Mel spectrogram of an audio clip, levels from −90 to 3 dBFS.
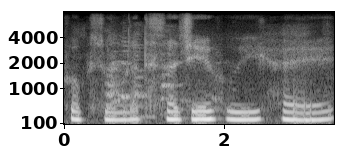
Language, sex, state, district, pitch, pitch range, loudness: Hindi, female, Bihar, Patna, 205 Hz, 195-210 Hz, -13 LUFS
